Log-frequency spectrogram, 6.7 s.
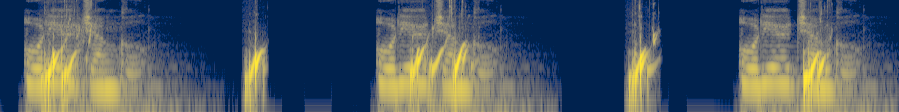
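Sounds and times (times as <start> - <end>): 
water bubbles popping: 1.8 - 2.0, 3.1 - 3.6, 4.7 - 5.0.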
